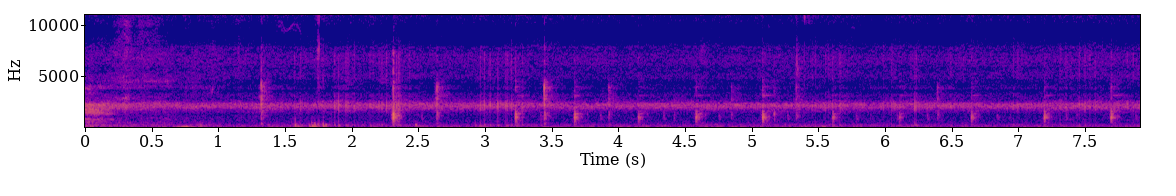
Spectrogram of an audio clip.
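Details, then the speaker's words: Game controller left trigger, mushy and feels different from the right: quiet creaky clicks about two per second, always squeaking with a springy sound; cause unclear. "the problem with the left trigger. It's always squeaking, making like a springy sound."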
